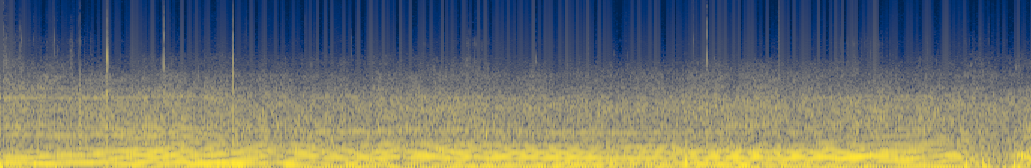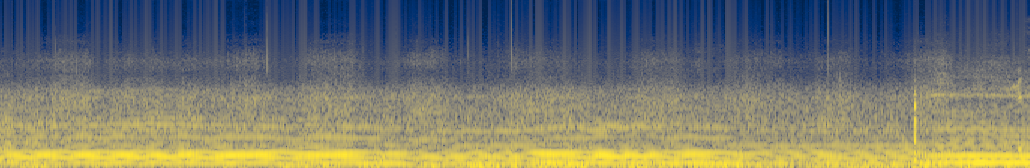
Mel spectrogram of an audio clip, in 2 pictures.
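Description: Small boat's outboard motor running steadily at speed, its pitch wavering a little as the hull rides the waves and dipping briefly about halfway through, over rushing, splashing sea water.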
